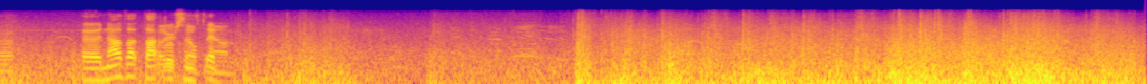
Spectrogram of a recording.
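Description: Waves splash and rush against the hulls of sailing ships.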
